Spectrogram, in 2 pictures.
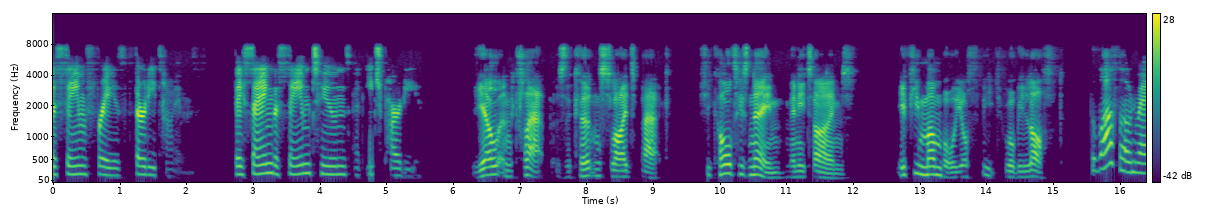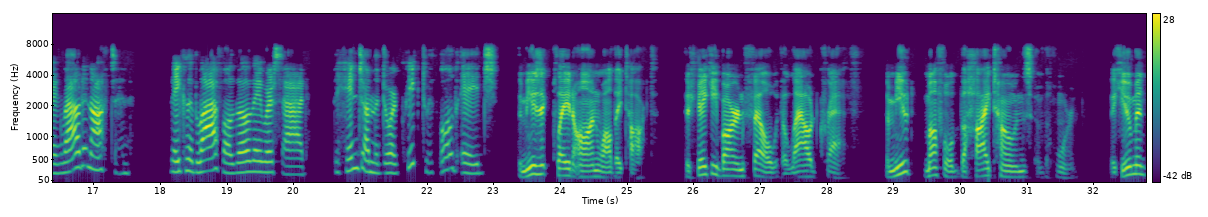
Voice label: SoundPEATS Capsule3 Pro Plus Ideal

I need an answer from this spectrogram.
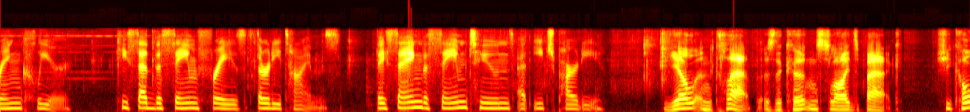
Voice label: Wireless Office microphone sample; Steelseries Arctis Nova 4

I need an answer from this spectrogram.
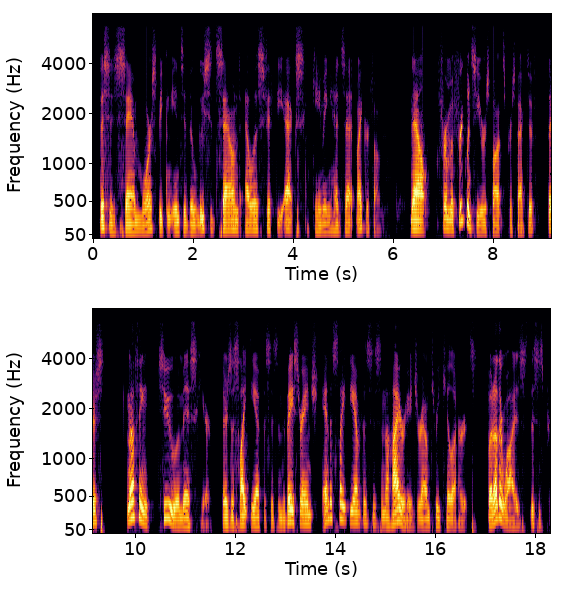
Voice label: LucidSound LS50X mic Sample

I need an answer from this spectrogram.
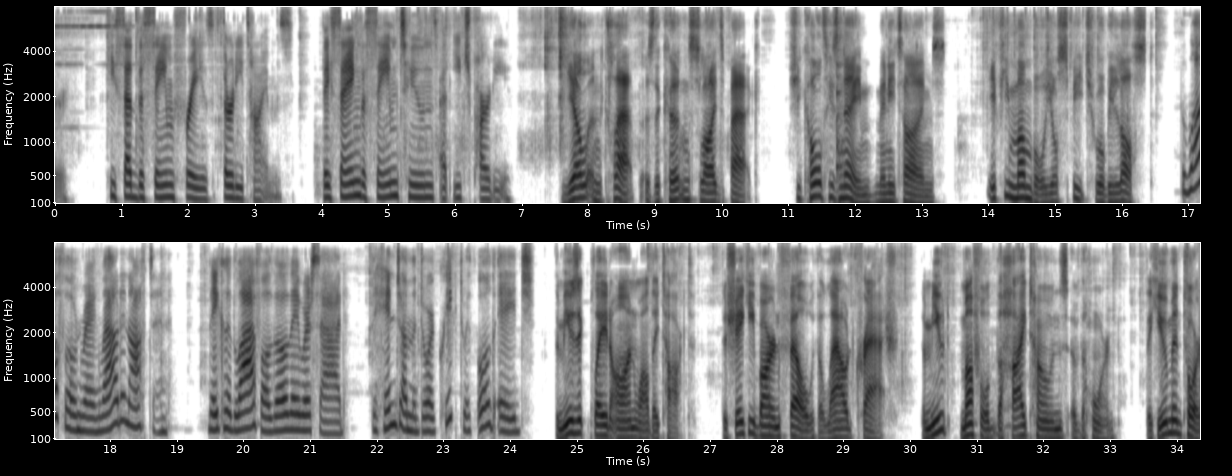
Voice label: Wireless Office microphone sample; JLAB Nightfall; gaming headset

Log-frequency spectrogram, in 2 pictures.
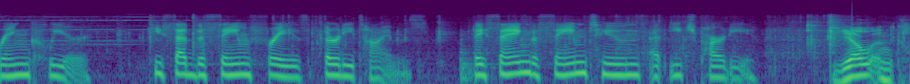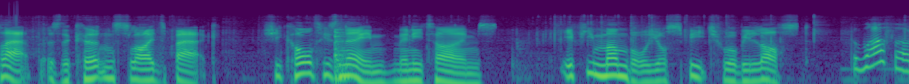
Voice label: wired, Office microphone sample; Alienware 720H; alienware aw720h

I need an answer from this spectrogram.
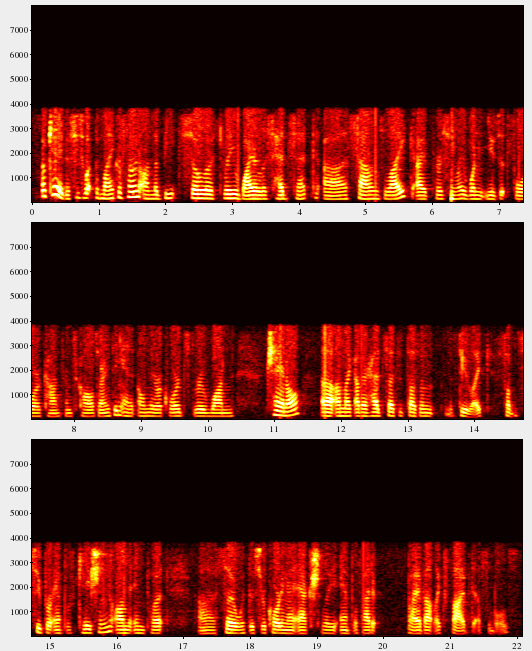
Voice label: Beats Solo3 Wireless microphone voice

